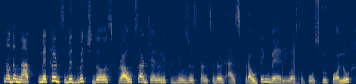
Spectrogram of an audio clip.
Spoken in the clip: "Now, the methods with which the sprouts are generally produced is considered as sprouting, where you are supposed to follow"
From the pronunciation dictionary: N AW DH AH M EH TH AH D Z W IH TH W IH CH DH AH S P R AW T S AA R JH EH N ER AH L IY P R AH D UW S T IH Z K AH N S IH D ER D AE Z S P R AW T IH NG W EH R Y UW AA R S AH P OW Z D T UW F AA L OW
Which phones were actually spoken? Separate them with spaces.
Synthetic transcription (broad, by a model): N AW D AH M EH T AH D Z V IH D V IH CH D AH S P R AW T S AA R JH EH N ER AH L IY P R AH D UW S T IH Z K AH N S IH D ER D AE Z S P R AW T IH NG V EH R Y UW AA R S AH P OW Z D T UW F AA L OW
